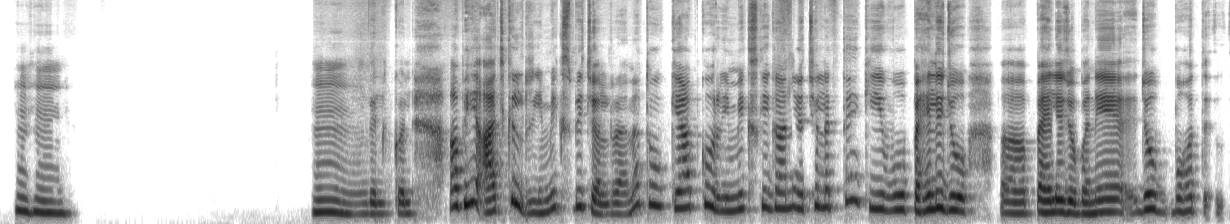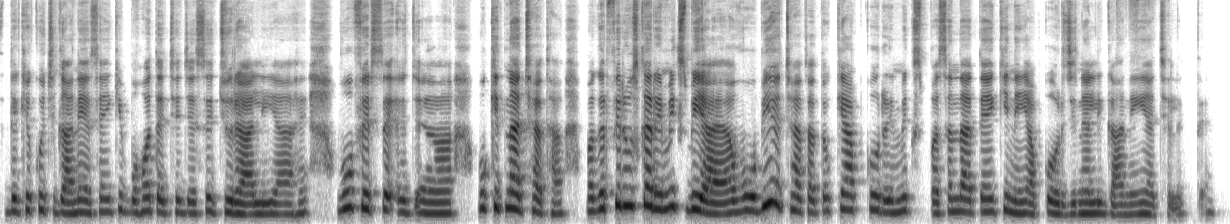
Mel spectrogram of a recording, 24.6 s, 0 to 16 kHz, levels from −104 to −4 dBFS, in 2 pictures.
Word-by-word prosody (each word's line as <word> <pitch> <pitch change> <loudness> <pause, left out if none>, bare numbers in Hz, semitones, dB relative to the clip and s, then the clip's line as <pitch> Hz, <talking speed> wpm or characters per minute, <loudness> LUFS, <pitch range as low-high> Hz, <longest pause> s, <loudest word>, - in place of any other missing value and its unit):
हुँ, 225 -2 0
हुँ। 185 -2 -3 2.4
हुँ, 185 -4 -2
बिल्कुल। 175 0 -3 0.4
अभी 310 +4 +6
आजकल 340 -1 +5
रीमिक्स 190 +11 -3
भी 290 - +2
चल 170 -5 +2
रहा 170 0 -4
है 170 - -9
ना, 290 - -3
तो 320 -2 +1
क्या 265 0 +4
आपको 280 +3 0
रीमिक्स 225 +2 -1
के 290 - -2
गानें 260 +1 +1
अच्छे 250 +4 -1
लगते 285 +5 -4
हैं 390 -1 -2
कि 255 -1 +1
वो 240 +1 +1
पहले 240 +5 +6
जो 230 -1 +6
अ, 215 - -8 0.3
पहले 190 +2 +3
जो 190 -2 +4
बने, 195 +3 +1
जो 245 +5 +4 0.2
बहुत 220 +2 -4 0.3
देखिए 215 +2 -3
कुछ 235 -2 -6
गानें 190 0 -1
ऐसे 185 +3 -6
हैं 205 0 -7
कि 240 - -7
बहुत 215 +3 -3
अच्छे, 195 0 -4
जैसे 185 +3 -5
चुरा 185 -4 +1
लिया 170 0 -3
है। 185 - -7 0.3
वो 265 +4 +2
फिर 260 -3 +3
से 250 -1 0
अ, 185 -3 -3 0.3
वो 260 - -1
कितना 270 -1 +4
अच्छा 235 -4 +1
था। 175 -1 -6 0.3
मगर 225 +4 +2
फिर 310 -1 +4
उसका 305 +1 +4
रिमिक्स 275 +2 +1
भी 245 -2 +6
आया, 175 -2 +3
वो 225 +4 +2
भी 310 +8 +7
अच्छा 240 -8 -2
था। 200 - -1
तो 215 +2 -8
क्या 245 -1 +1
आपको 235 0 -4
रिमिक्स 205 +4 -3
पसंद 210 +4 -3
आते 200 +1 -1
हैं, 210 0 0
कि 230 +3 -4
नहीं, 185 -3 -1
आपको 170 +4 -3
ओरिजिनल 175 +1 -2
गानें 160 0 -6
ही 175 +1 -4
अच्छे 160 -2 -9
लगते 85 +1 -17
हैं? 195 - -20
205 Hz, 190 wpm, -22 LUFS, 180-245 Hz, 2.4 s, भी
